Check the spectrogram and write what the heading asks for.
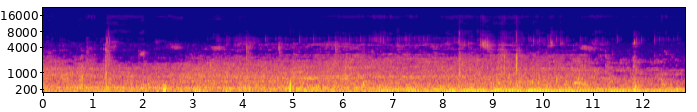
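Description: Road traffic noise from a line of cars and a city bus: a steady hum of engines that grows a little stronger from about halfway, with one sharp click about five seconds in.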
